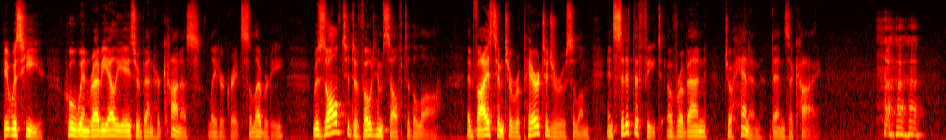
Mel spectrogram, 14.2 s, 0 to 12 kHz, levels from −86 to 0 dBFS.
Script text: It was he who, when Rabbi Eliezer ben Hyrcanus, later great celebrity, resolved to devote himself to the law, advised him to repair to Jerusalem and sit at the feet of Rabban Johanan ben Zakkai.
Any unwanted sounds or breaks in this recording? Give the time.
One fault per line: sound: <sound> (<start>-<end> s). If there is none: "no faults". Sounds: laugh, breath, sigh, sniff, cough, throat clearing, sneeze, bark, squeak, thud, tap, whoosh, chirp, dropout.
sound: laugh (13.1-13.9 s)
